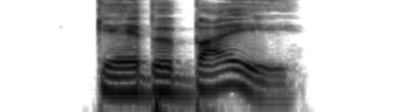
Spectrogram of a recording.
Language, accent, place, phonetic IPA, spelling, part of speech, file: German, Germany, Berlin, [ˌɡɛːbə ˈbaɪ̯], gäbe bei, verb, De-gäbe bei.ogg
- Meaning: first/third-person singular subjunctive II of beigeben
